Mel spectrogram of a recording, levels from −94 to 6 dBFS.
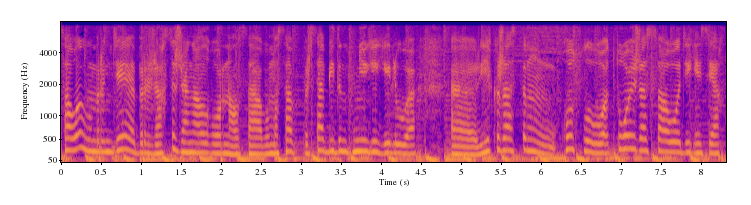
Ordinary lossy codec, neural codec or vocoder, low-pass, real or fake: none; none; 7.2 kHz; real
